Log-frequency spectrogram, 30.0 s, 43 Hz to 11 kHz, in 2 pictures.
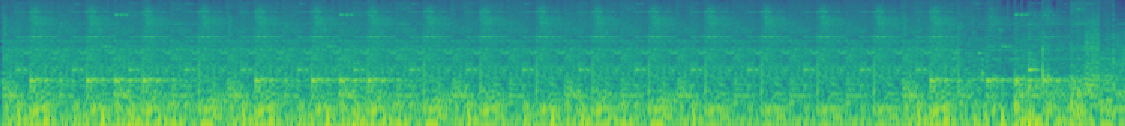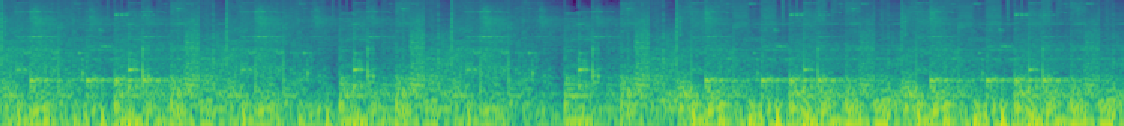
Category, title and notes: Music > Multiple instruments
Short Track #3081 (Industraumatic)
Horror, Soundtrack, Sci-fi, Cyberpunk, Underground, Noise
